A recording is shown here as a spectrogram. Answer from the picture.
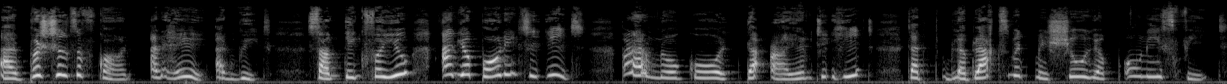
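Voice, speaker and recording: A woman uses a put-on character voice pitched extremely high. She delivers it at a fairly slow pace. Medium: read story.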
